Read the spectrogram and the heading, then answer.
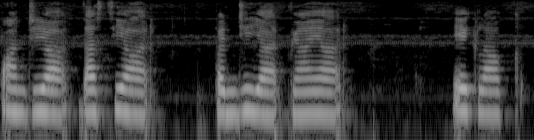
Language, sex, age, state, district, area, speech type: Dogri, female, 30-45, Jammu and Kashmir, Udhampur, rural, spontaneous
